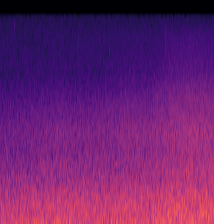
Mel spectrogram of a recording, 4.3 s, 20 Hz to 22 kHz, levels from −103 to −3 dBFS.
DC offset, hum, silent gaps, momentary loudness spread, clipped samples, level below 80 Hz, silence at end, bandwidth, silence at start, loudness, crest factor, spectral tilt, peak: under 0.1%; none; none; 6 LU; under 0.1%; -50 dBFS; 0 s; 16.5 kHz; 0 s; -41 LUFS; 16 dB; -6.5 dB/octave; -24 dBFS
